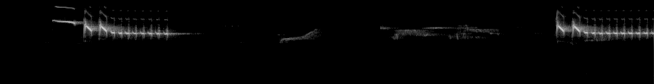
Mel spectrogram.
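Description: Eurasian blue tit singing: a couple of thin, very high notes dropping into a fast, even trill, the phrase repeated about five seconds later, with faint twittering between.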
